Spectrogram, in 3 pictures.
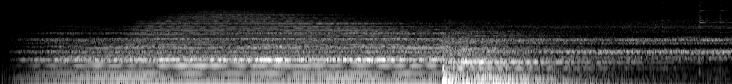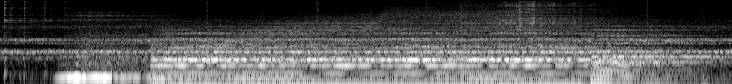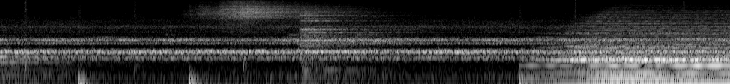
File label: monolog; rockstars venus fly trap; playing ball in the court yard, after dark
